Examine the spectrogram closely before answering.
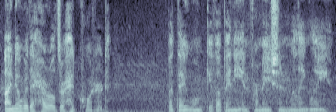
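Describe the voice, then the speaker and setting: An actor playing a stern, world-weary knight guide in a video game, speaking in a measured, grim way. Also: male voice, medium pitch, creaky, dark tone, a little hiss or hum, natural voice.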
